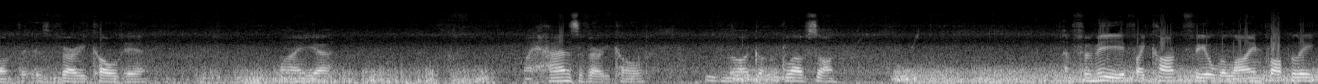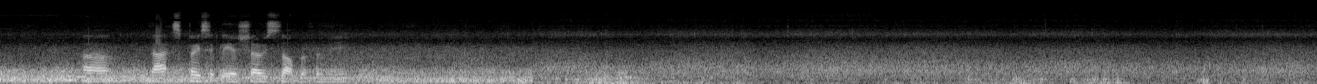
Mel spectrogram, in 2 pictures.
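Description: Small waves lap and splash against a boat.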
